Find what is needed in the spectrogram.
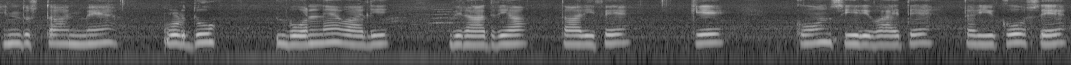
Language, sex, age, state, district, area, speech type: Urdu, female, 45-60, Uttar Pradesh, Muzaffarnagar, urban, spontaneous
